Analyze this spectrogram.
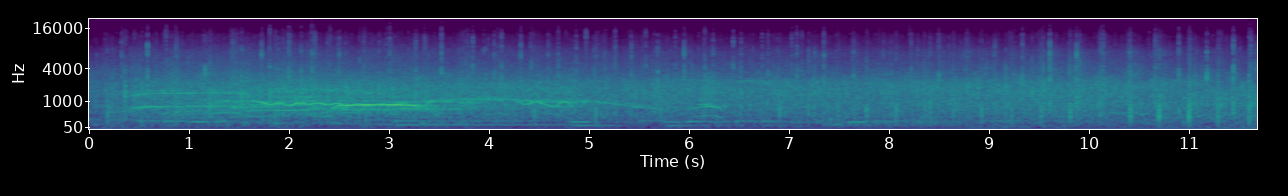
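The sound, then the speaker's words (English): A concert audience in a hall applauds steadily as the performers announce they are finishing with Irish music, a dense patter of many hands that swells early on and then holds at an even level. A few faint whistles and low tones sound beneath the clapping. “They're applauding because we're finishing up?”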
